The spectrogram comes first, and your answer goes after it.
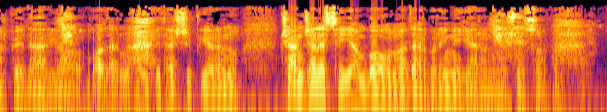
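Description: Soothing clinic therapist, low voice, calm and reassuring, TV drama. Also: male voice, a little hiss or hum. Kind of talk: TV drama acting.

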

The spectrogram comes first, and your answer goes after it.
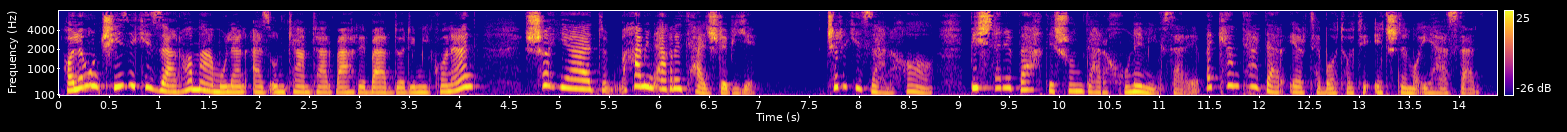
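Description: A woman voicing a calm young woman who patiently explains things in a storybook reading. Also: medium pitch, breathy edge. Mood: explaining.

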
